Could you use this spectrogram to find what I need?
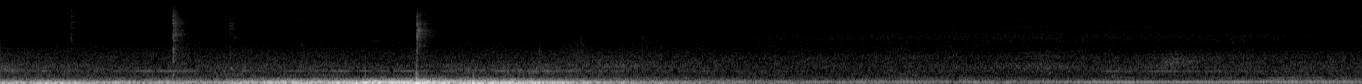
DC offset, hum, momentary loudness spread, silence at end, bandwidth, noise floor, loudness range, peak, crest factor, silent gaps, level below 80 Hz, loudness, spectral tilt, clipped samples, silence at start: under 0.1%; none; 26 LU; 0 s; 8.6 kHz; -42 dBFS; 24 LU; -4 dBFS; 18 dB; none; -24 dBFS; -22 LUFS; -8.5 dB/octave; under 0.1%; 0 s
